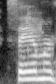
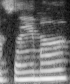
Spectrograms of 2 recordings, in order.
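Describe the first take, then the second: First: "Sammer" with the a of "Sam"; short-a pronunciation. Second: "Samer" with the a of "same"; long-a pronunciation. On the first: Host tries out a chat nickname, "Sammer" with short a. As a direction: say "Sammer" with a short, flat vowel as in "ham". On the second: Host tries out a chat nickname, "Samer" with long ay. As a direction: say "Samer" with a long ay vowel, rhyming with "tamer". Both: Shown as a demonstration.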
